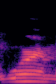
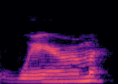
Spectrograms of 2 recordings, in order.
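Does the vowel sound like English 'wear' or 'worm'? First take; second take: worm; wear. First: The vowel sounds like the English word 'worm'. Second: The vowel sounds like 'wear' in 'wear 'em'. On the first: The speaker calls it wrong. "so you don't say worm" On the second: The speaker calls it right. "it's worm, like like wear 'em out"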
